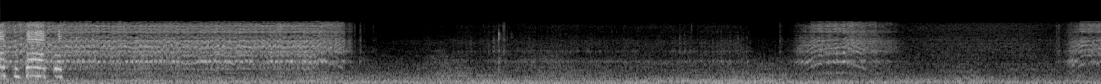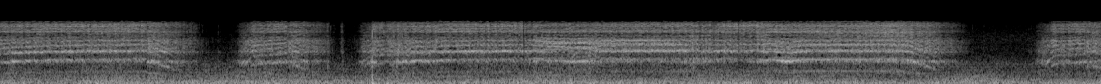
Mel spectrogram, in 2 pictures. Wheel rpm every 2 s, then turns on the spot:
160, 100, 20, 20, 20, 80, 60, 100, 160, 160, 40.
4-6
